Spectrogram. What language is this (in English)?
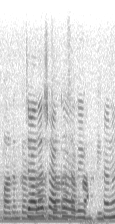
Punjabi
